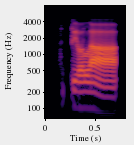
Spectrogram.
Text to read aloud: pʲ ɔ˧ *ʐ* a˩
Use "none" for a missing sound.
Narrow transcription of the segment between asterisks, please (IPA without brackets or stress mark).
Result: l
